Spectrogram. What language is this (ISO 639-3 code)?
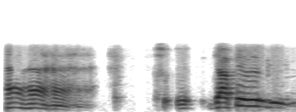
ben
